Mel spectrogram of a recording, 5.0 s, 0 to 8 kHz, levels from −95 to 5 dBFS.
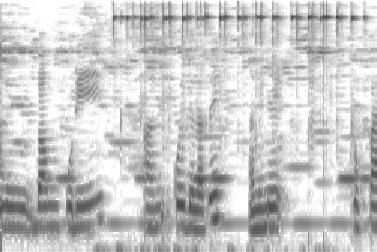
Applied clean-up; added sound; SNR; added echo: classical method log-MMSE.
